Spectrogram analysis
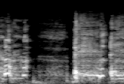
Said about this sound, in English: Every time you laugh now, you cough. You're going to die.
